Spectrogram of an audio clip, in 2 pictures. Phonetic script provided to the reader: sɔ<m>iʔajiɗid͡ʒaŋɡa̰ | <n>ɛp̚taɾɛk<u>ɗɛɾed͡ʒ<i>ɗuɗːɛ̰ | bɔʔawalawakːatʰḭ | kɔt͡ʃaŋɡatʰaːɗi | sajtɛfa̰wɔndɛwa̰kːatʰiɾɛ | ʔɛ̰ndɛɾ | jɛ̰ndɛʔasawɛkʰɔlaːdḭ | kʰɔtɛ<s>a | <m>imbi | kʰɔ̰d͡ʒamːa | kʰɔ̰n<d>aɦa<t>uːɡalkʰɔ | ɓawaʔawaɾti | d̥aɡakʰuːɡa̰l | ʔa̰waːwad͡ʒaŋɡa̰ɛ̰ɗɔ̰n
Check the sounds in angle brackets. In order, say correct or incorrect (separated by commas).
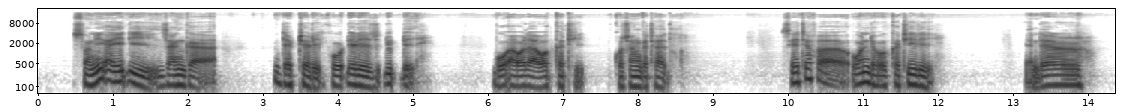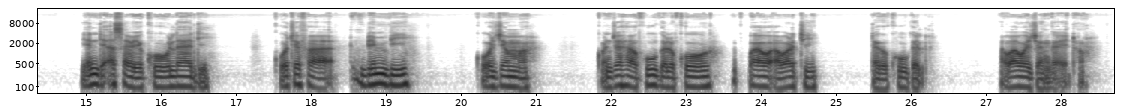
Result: incorrect, incorrect, incorrect, correct, incorrect, incorrect, incorrect, incorrect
